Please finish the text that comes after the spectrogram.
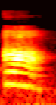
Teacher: दीर्घ स्वर जिसको बोलने में 2 गुना समय लगता है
